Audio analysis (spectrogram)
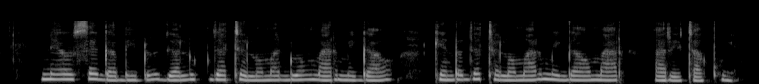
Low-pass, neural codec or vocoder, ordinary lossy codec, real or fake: none; codec, 16 kHz, 4.8 kbps, FACodec; none; fake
